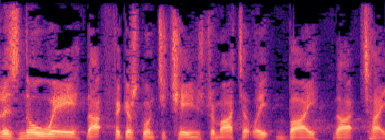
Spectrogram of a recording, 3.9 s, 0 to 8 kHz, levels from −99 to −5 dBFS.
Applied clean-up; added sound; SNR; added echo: none; none; none; none.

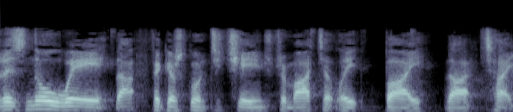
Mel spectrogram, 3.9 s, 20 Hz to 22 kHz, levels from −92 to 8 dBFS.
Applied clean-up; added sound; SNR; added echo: neural mask model DeepFilterNet 3.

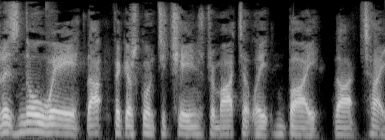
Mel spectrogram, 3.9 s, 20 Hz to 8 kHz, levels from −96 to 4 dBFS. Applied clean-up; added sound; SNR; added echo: neural mask model Resemble Enhance denoiser.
